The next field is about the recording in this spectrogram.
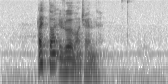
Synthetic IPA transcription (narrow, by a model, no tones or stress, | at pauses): hɛht̪aʔɛɹøːʋa̰nt͡ʃʰɛ̰nːɪ̰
